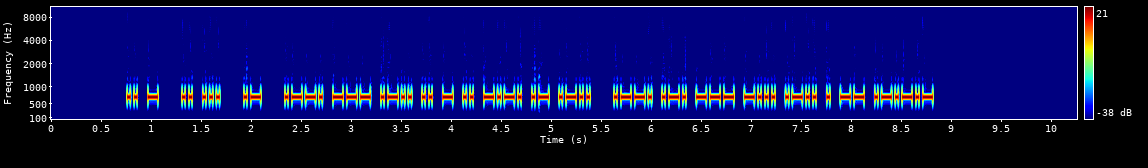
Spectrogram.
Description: Morse code, heard as a keyed tone, about 36 wpm, 700 Hz. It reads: IT IS A POLITICAL PROBLEM.
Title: Sentences from Top 1000 Words - Review Part 5 - 35wpm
